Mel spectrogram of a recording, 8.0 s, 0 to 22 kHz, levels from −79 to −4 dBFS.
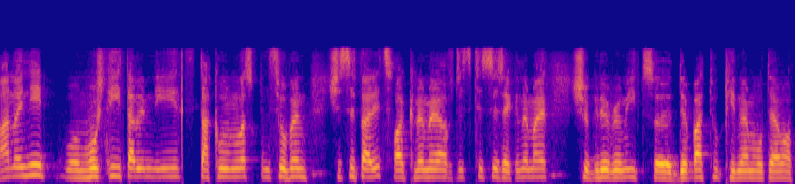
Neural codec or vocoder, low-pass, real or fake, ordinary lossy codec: codec, 16 kHz, 0.5 kbps, X-Codec, HuBERT features, trained on balanced general audio; 7.2 kHz; fake; none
